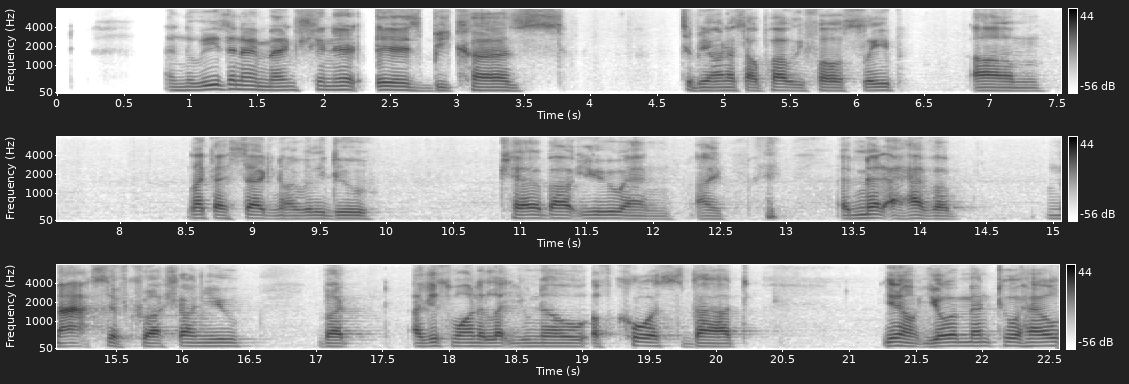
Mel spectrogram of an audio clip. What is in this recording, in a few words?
voice message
